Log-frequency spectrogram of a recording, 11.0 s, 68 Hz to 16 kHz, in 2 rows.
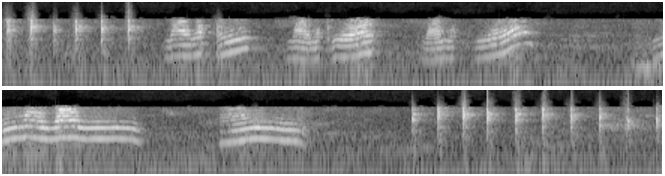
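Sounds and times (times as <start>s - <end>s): rapid sharp clicks: 0.0s - 1.2s, 9.0s - 11.0s
parakeet calling: 0.0s - 8.3s.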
